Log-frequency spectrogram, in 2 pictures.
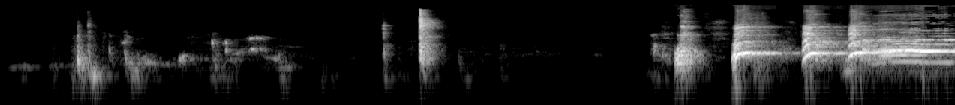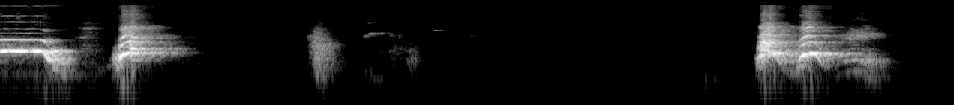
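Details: Blenheim Cavalier King Charles Spaniel puppies playing with their mother Paris in a puppy pen: scattered short yaps, then a burst of sharp barks and a sustained, growly tonal vocalisation around the middle, a pause, and a final yelping bark.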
